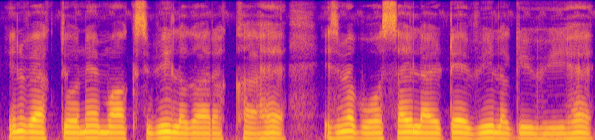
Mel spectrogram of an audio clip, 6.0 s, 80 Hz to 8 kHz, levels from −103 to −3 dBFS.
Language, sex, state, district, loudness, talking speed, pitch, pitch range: Hindi, male, Uttar Pradesh, Saharanpur, -16 LUFS, 160 wpm, 120 Hz, 115-125 Hz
